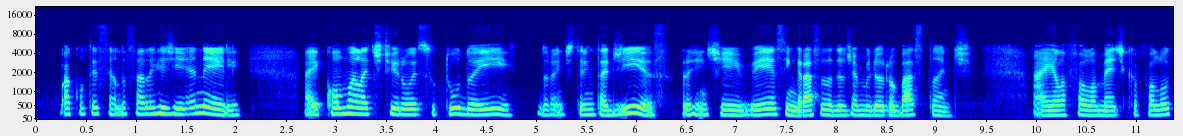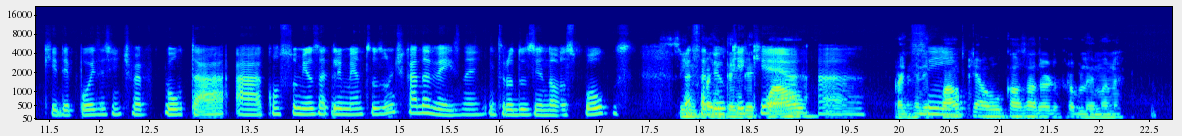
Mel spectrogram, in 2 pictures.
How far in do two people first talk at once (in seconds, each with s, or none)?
17.8 s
